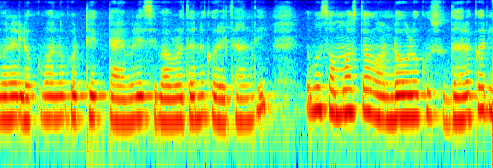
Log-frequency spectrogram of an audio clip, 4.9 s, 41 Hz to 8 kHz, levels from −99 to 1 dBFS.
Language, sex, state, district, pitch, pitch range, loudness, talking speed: Odia, female, Odisha, Khordha, 195 Hz, 190-205 Hz, -15 LUFS, 160 wpm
